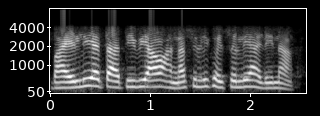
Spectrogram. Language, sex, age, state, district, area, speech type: Goan Konkani, female, 45-60, Goa, Murmgao, rural, conversation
